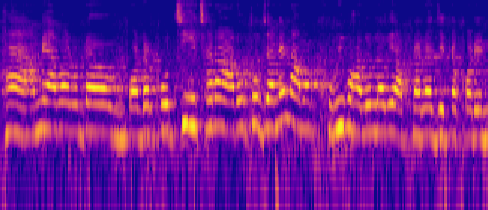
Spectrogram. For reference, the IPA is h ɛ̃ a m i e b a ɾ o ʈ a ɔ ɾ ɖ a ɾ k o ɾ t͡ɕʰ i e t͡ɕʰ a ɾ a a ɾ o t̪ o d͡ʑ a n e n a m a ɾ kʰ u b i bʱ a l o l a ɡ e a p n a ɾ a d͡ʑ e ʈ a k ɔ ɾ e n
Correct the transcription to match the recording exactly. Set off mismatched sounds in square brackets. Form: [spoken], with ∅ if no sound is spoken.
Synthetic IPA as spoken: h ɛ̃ a m i [a] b a ɾ o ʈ a ɔ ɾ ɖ a ɾ k o ɾ t͡ɕʰ i e t͡ɕʰ a ɾ a a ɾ o t̪ o d͡ʑ a n e n a m a ɾ kʰ u b i bʱ a l o l a ɡ e a p n a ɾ a d͡ʑ e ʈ a k ɔ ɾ e n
